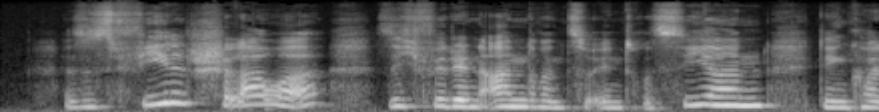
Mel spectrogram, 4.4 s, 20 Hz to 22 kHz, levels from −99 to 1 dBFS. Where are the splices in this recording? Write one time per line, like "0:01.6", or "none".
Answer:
none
